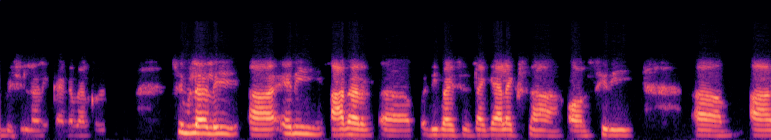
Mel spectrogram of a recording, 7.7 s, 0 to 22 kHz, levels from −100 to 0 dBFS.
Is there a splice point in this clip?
no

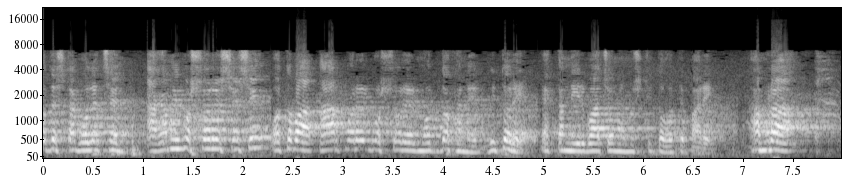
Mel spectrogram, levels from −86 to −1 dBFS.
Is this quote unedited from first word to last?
no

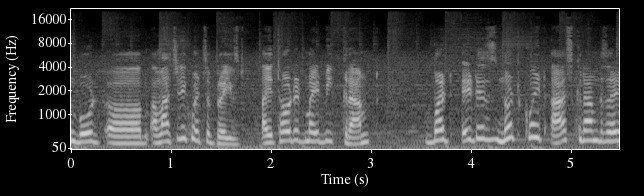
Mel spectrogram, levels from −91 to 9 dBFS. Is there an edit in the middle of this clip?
no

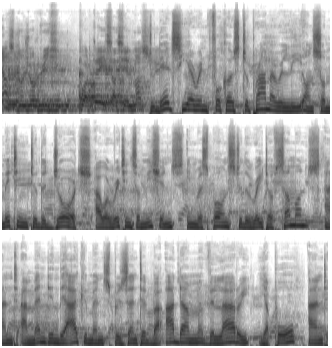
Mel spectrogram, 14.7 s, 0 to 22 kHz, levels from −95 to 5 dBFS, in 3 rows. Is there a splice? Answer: no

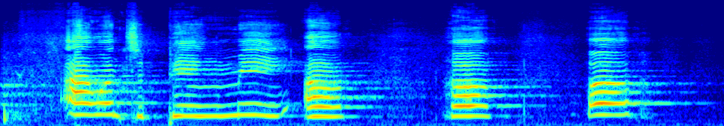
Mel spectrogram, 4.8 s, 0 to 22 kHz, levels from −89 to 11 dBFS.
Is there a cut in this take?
no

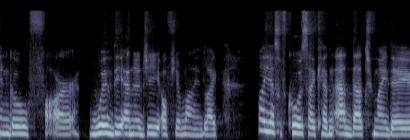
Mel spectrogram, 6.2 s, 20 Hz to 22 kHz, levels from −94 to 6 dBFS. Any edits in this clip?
no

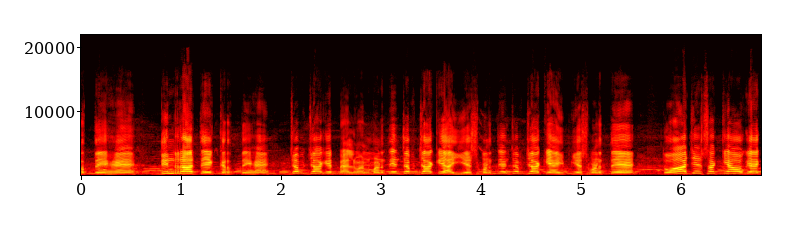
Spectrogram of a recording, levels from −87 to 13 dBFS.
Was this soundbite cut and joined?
no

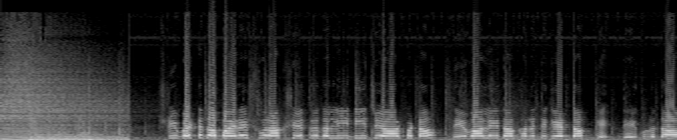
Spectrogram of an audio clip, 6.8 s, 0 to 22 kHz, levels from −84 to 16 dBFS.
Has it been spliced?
no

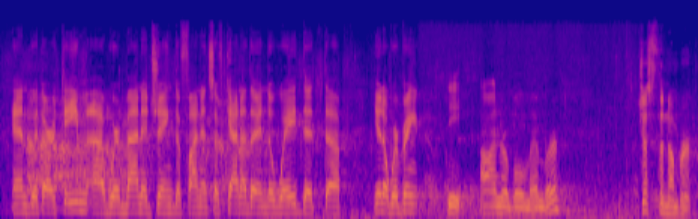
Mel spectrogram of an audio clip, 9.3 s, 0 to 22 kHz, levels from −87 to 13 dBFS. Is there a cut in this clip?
no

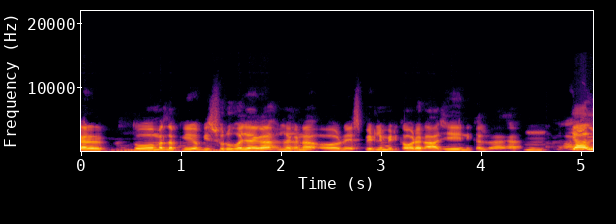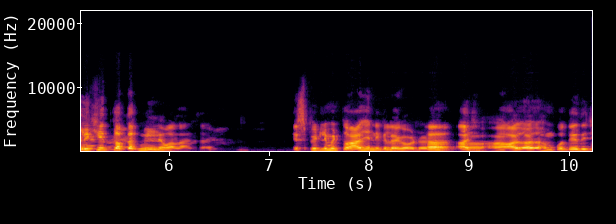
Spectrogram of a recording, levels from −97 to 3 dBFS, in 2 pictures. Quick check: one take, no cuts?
no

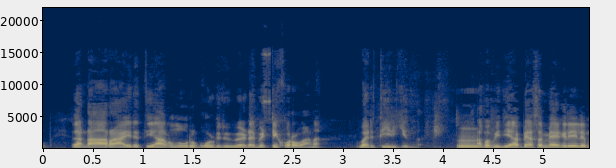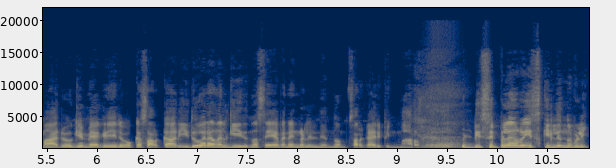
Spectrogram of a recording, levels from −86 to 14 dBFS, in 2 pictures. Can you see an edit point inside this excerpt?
yes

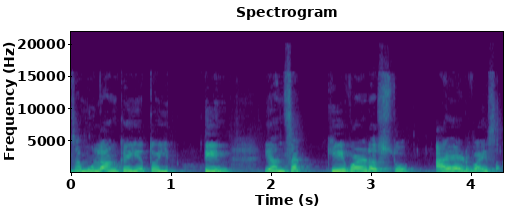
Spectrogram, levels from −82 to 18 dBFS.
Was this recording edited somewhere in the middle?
no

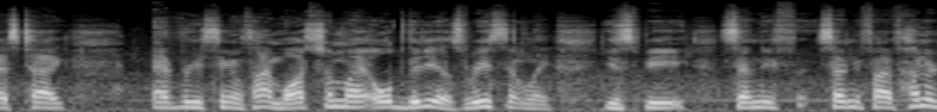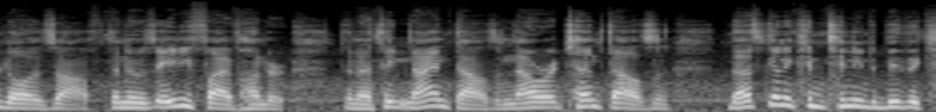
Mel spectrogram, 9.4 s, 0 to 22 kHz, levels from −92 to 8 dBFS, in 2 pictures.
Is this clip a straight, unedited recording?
yes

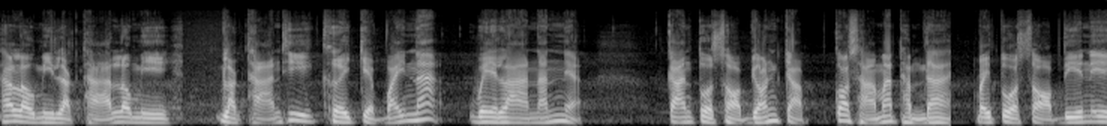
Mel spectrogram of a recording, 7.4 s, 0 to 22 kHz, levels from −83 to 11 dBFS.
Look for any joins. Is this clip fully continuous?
no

